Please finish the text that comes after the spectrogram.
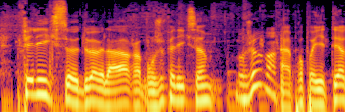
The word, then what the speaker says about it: Debavelaere: De Bavelaar, ça marche quoi. L'avant-dernier est muet, mais vous l'avez bien prononcé, je vois.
